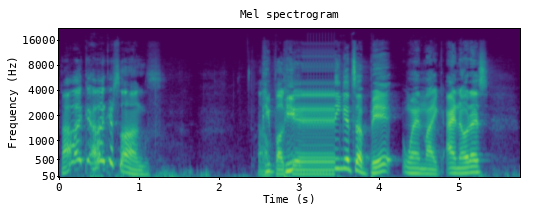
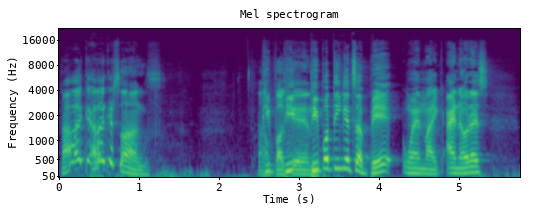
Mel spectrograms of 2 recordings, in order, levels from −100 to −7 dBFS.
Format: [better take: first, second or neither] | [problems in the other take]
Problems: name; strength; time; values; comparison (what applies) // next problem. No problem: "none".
second | audio freezing; at 3 s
